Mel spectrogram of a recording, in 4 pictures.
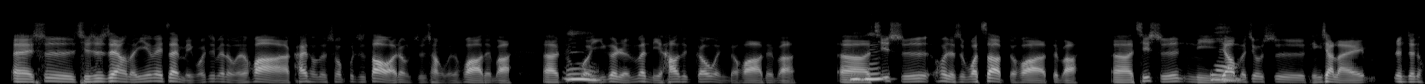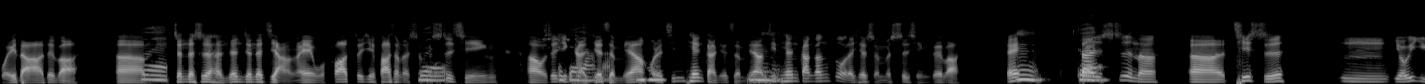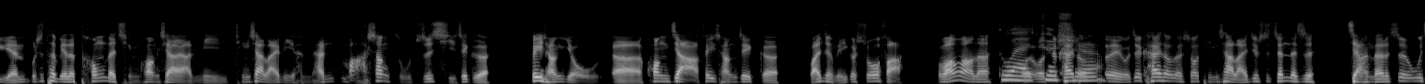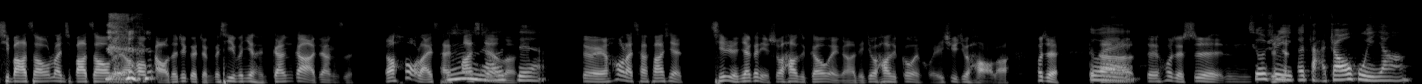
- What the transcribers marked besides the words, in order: in English: "How’s it going"; in English: "What’s up的话"; other background noise; laugh; in English: "How’s it going"; in English: "How’s it going"
- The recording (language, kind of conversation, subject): Chinese, podcast, 能分享你第一份工作时的感受吗？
